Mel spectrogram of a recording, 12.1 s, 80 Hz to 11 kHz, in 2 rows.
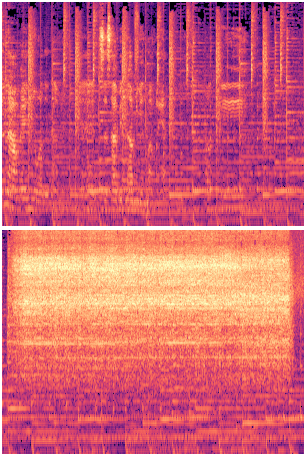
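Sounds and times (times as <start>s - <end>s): electric drill boring into wall: 6.2s - 12.0s.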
